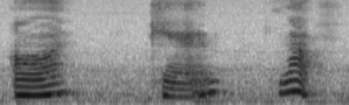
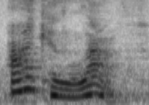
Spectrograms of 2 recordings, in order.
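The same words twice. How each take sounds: First: Each word is separated by a short pause. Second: The whole sentence flows without pauses between words. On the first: "한 단어씩 끊어 읽어볼게요" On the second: "전체 문장 읽기"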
